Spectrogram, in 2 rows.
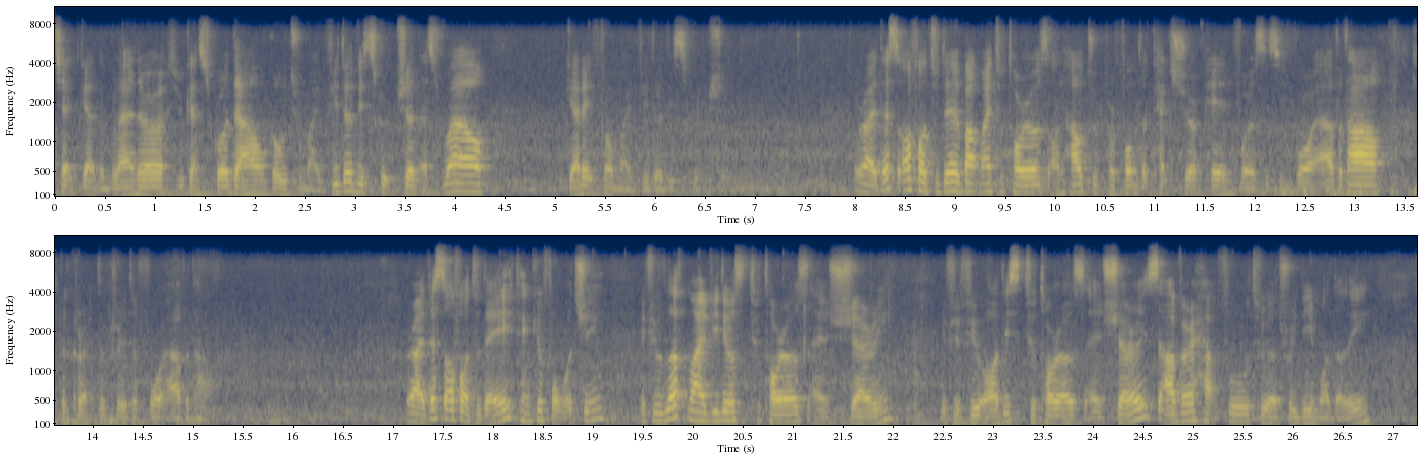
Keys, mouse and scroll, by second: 0.6 click, 5.3 click, 5.6-6.3 drag, 6.3-7.4 scroll down 6, 7.4-7.8 scroll, 9.9 click, 10.2-10.9 middle drag, 10.2 scroll, 10.3 scroll, 10.5 scroll, 10.6 scroll down 1, 10.6 scroll down 1, 10.7 scroll down 1, 11.0-11.3 middle drag, 11.0-11.3 scroll up 1, 11.3 c, 12.1-15.1 drag, 15.1 right click, 15.6-16.3 scroll down 6, 16.3 scroll up 6, 16.3 scroll down 2, 16.4 scroll up 6, 16.5-17.4 scroll down 10, 18.0 click, 18.5-20.6 typing, 18.9 click, 19.6-20.0 drag.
